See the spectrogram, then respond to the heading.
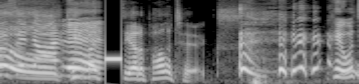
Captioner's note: beeps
